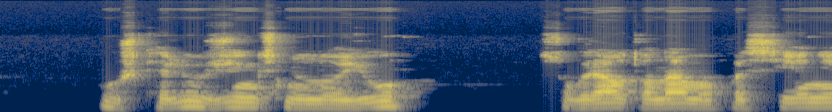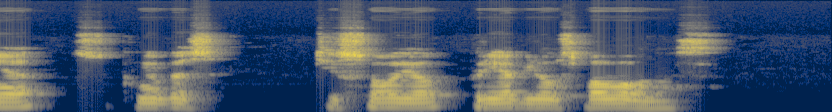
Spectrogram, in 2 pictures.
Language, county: Lithuanian, Šiauliai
